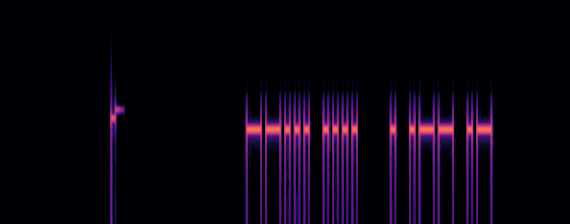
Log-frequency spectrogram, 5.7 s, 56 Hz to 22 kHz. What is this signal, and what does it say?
Morse code, heard as a keyed tone, about 25 wpm, 700 Hz. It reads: 7H EWA
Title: Winter Field Day Exchanges Encore 25wpm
